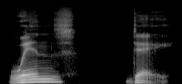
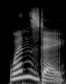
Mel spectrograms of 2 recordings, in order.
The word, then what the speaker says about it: Wednesday: Remember, it's pronounced winds day. Try it. Wednesday. Wednesday.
